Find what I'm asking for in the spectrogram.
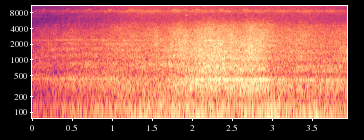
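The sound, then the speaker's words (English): An airplane flies over an old football field beneath a landing path for Toronto's International Airport, its engine roar swelling steadily to a broad peak and then easing off slightly. “And met them at the old football field. It sits under the path to a landing strip for Toronto's International Airport.”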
